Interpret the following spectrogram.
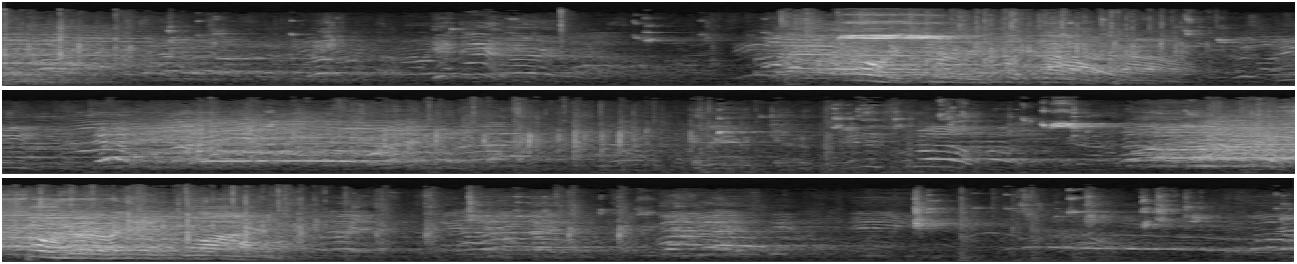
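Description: Game sound in a basketball gym: a basketball bouncing on the hardwood court against the hall's steady background. Voices shout and cheer in bursts several times.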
